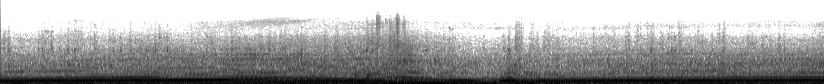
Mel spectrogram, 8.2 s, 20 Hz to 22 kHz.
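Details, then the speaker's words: Nissan Z31 300ZX turbo on test drive after transmission repair: revs climb, then a sharp whoosh as the throttle snaps shut and revs drop; blow-off valve venting normally. "Blow valve sounds pretty cool. I don't know if you guys can hear it or not,"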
